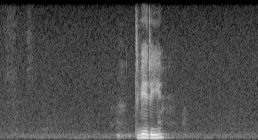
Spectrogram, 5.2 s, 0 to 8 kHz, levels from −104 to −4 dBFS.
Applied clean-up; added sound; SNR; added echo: none; none; none; none.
